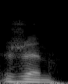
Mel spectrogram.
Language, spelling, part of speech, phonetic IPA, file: Polish, Rzym, proper noun, [ʒɨ̃m], Pl-Rzym.ogg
